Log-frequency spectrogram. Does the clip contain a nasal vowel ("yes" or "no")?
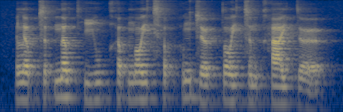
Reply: no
